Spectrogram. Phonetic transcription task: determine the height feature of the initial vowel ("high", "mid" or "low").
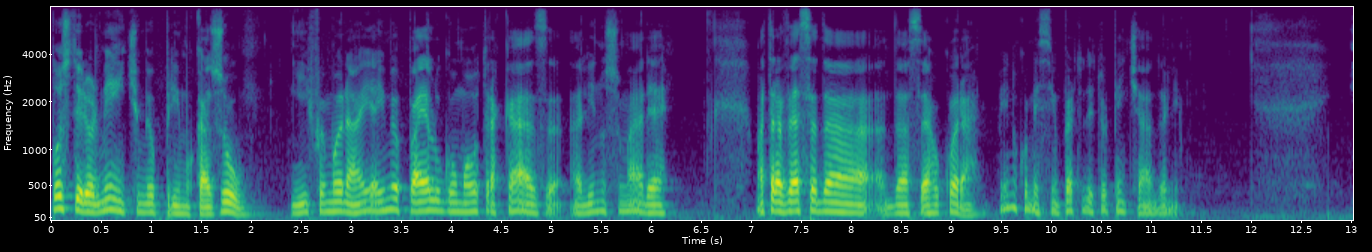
mid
